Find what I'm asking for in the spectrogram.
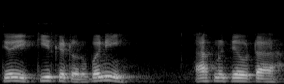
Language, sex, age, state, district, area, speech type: Nepali, male, 45-60, West Bengal, Darjeeling, rural, spontaneous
